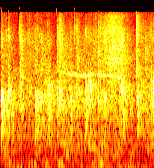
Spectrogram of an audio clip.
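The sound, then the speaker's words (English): An audience claps together in a steady, dense patter of many hands, sustained and even throughout, with no voices standing out. “He is, keep clapping for this one, your discipline.”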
